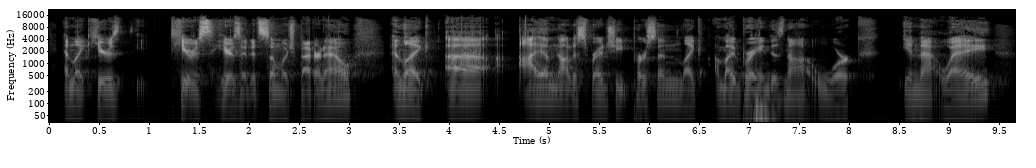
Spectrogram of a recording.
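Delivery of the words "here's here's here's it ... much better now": ordinary talk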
